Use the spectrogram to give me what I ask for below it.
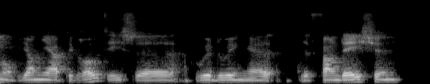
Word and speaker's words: Jan-Jaap de Groot: And if we have the person's name, Jan-Jaap de Groot, JANJAAPDEGROOT.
